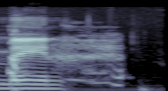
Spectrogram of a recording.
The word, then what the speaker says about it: Maine: main the main flavor i didn't hear the e on the end of when you pronounced it so i was just i mean it is silent it is silent yeah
